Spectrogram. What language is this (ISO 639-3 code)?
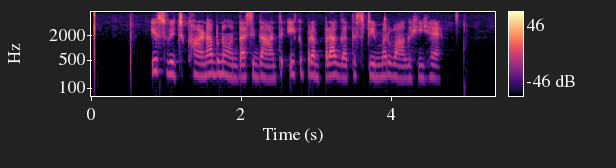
pan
